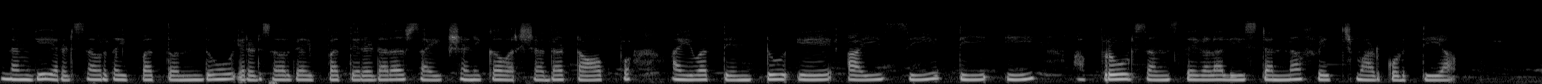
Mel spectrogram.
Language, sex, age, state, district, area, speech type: Kannada, female, 18-30, Karnataka, Chitradurga, urban, read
